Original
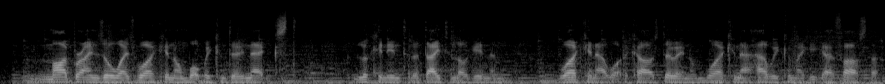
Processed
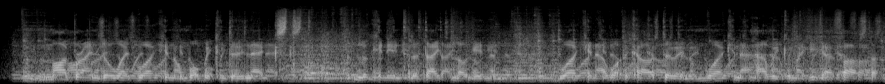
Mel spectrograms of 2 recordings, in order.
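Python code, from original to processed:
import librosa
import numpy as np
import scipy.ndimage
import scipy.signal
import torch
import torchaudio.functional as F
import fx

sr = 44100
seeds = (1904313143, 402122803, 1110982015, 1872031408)

y = fx.recorder_agc(x, sr, target_db=-17.0, rise_db_per_s=69.0, max_gain_db=30)
y = scipy.signal.sosfilt(scipy.signal.butter(4, 300.0, 'highpass', fs=sr, output='sos'), y)
y = y + 10.0 ** (-7.0 / 20.0) * np.pad(y, (int(148 * sr / 1000.0), 0))[:len(y)]
y = y * librosa.db_to_amplitude(6.5)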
